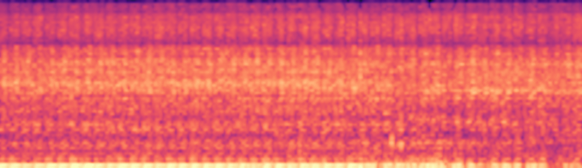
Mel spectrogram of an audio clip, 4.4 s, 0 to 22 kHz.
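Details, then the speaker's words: 2004 Kawasaki ER-5 twin, custom painted, after exhaust fitted and carbs worked on and bled: steady, even low burble at idle with no misses, ticks or hunting; sounds great so far, normal idle. "and sounds great to me so far guys"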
